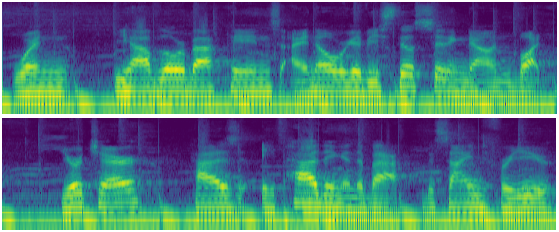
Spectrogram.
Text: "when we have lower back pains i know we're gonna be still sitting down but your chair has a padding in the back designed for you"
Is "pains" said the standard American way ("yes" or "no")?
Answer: yes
